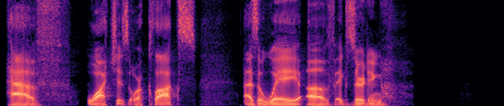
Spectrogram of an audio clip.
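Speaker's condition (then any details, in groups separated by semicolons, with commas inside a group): Stuttering; glottal block type stutter, present since at least seventh grade; stutter kept in interview, blocks heard as silence, conversation kept in real time; trouble with first consonant in certain words, phone listeners assume dropped line; prolonged sounds, blocks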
